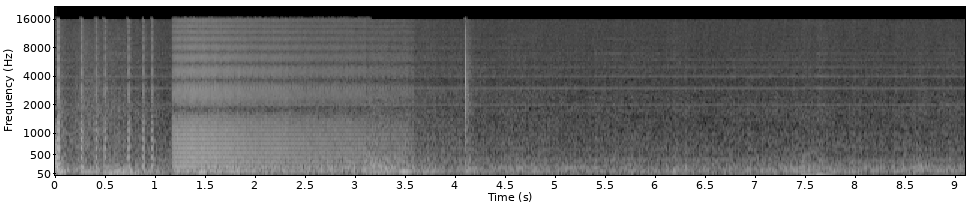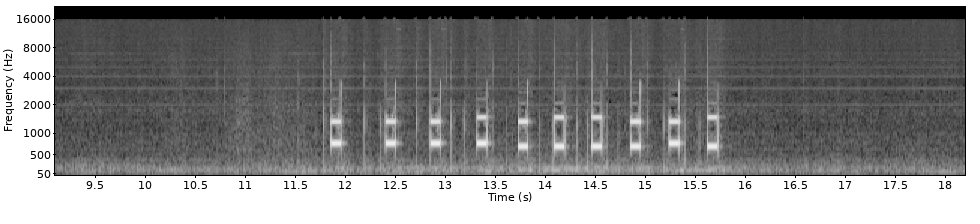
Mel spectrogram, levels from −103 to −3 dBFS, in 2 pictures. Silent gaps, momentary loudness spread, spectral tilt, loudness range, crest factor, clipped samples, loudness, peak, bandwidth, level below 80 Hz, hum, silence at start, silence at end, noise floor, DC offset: none; 24 LU; -3.5 dB/octave; 23 LU; 20 dB; under 0.1%; -19 LUFS; -4 dBFS; 17 kHz; -56 dBFS; none; 0 s; 2.45 s; -50 dBFS; under 0.1%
